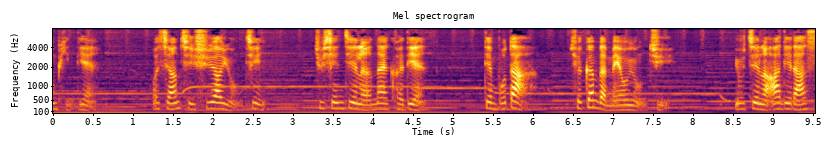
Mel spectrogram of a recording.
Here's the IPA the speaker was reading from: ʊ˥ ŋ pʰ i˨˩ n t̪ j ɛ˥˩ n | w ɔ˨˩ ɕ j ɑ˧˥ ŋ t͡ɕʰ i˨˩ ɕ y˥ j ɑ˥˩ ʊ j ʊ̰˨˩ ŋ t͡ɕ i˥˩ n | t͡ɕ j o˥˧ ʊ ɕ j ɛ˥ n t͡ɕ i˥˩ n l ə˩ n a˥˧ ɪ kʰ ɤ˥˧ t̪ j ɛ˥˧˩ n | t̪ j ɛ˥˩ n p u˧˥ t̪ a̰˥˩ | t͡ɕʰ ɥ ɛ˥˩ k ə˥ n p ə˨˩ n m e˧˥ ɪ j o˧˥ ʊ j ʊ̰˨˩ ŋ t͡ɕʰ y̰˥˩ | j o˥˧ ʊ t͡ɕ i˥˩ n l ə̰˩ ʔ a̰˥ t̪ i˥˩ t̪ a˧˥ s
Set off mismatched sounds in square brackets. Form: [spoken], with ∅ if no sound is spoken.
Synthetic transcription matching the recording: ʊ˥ ŋ pʰ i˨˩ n t̪ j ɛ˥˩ n | w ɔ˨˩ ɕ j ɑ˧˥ ŋ t͡ɕʰ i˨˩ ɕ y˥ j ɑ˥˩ ʊ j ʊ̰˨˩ ŋ t͡ɕ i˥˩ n | t͡ɕ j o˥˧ ʊ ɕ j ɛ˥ n t͡ɕ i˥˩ n l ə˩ n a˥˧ ɪ kʰ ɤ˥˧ t̪ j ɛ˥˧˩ n | t̪ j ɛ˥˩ n p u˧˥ t̪ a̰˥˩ | t͡ɕʰ ɥ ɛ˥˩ k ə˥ n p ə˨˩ n m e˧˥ ɪ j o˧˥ ʊ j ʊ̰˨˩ ŋ [t͡ɕ] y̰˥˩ | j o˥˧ ʊ t͡ɕ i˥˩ n l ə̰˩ ʔ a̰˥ t̪ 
